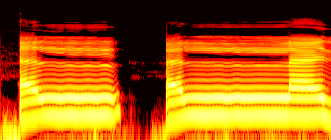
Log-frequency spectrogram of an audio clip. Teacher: dilafalkan dari tepi lidah bagian depan yang kanan serta tepi lidah bagian depan yang kiri kedua tepi lidah depan tersebut menyusur sampai ke ujung lidah disentuhkan ke langit-langit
